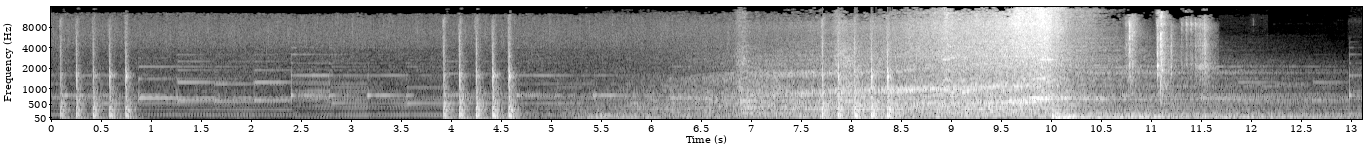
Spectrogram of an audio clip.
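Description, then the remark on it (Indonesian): Rapid bursts of loud knocking on a door by a woman at midnight, several blows per burst, over steady heavy rain and a rising rumble of thunder that swells and crashes midway. “ketika mengetahui kekasihnya lah yang sedari tadi menggedor pintu.”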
